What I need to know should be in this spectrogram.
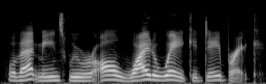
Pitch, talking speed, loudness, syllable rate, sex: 185 Hz, 225 wpm, -18 LUFS, 5.6 syllables/s, female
